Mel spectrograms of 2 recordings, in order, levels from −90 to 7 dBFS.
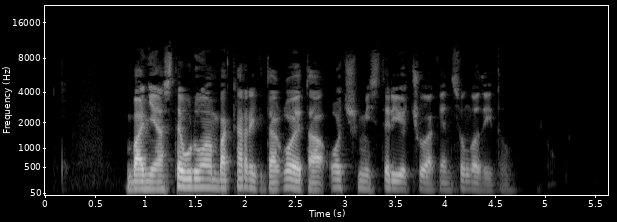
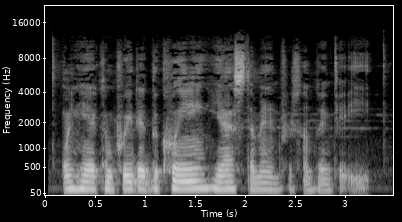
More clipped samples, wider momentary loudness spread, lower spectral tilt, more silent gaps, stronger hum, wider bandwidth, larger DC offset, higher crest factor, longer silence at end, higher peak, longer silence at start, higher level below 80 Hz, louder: neither; about the same, 15 LU vs 13 LU; about the same, -6 dB/octave vs -5 dB/octave; neither; neither; second, 9.2 kHz vs 11.5 kHz; neither; first, 24 dB vs 16 dB; first, 1.15 s vs 0.25 s; about the same, -2 dBFS vs -2 dBFS; first, 0.8 s vs 0.15 s; second, -72 dBFS vs -52 dBFS; second, -23 LUFS vs -18 LUFS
